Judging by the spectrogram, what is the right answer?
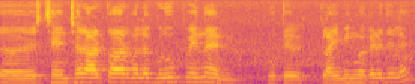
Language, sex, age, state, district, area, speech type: Sindhi, male, 45-60, Maharashtra, Mumbai Suburban, urban, spontaneous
